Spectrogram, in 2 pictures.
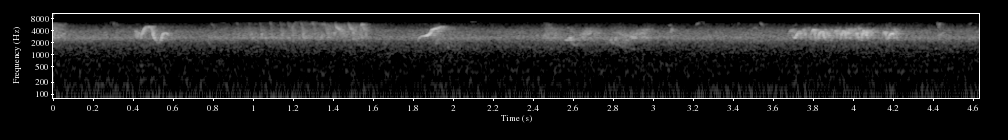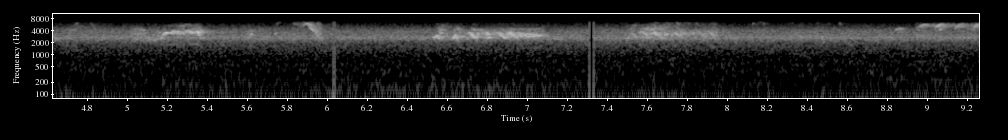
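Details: A male Thick-billed Euphonia (Euphonia laniirostris) sings at a Panama fruit feeder on 2 October 2019. It gives an extended, rambling song of original and mimicked notes: high chirps, scratchy warbles and short buzzy bursts over a low background rumble.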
